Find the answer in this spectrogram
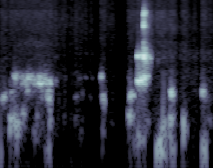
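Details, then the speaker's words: Agonal breathing (gasping): brief croaking, groan-like gasps with pauses, not effective breathing. This signals cardiac arrest and requires immediate start of resuscitation maneuvers. "a diferencia de la respiración agónica de justin que habíamos visto en tipos respiratorios que sabemos que es una respiración pasa en realidad del paciente son extracción o quejidos no inspiran inspira y debemos iniciar rápidamente la maniobra"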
